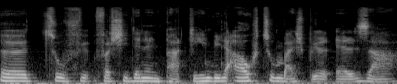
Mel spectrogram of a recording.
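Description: In a Slovak accent, a woman speaks at a fairly slow pace with a very deep, low pitch. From Slovakia, Bratislava. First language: Slovak (speaking German). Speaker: opera singer. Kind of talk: interview. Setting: at home. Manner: halting.

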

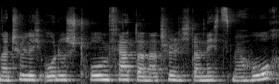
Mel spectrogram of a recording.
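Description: At a moderate pace, a woman uses a normal speaking voice pitched in the medium range. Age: 20s. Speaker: podcast guest, friend of host. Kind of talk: casual chat.

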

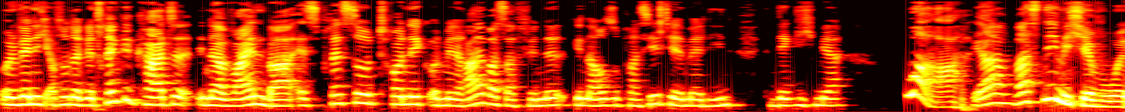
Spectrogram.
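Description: On a very clean recording with a silent background, a woman talks at a moderate pace in a medium pitch with very wide pitch swings. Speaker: culinary consultant for non-alcoholic drink pairing. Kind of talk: interview conversation. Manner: hesitant with many fillers.

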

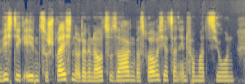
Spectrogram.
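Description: Against a quiet background, a woman talks at a fairly quick pace in a medium-pitched voice. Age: 50s. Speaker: yoga and mindfulness teacher. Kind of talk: interview. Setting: remote recording, partly re-recorded by herself.

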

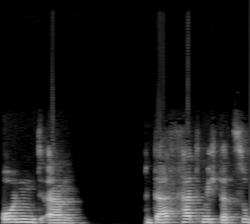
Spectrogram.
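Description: A woman with a slight Georgian accent. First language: Georgian (speaking German). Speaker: manager and mentor. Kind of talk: interview conversation. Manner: hesitant with fillers.

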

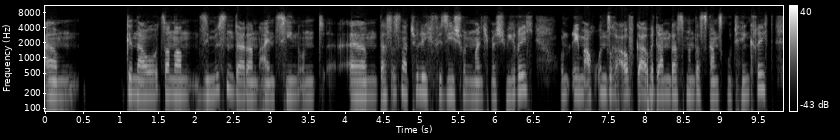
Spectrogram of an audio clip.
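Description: A woman's medium-pitched voice keeps fairly even intonation while she talks at a moderate pace. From northern Germany. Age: 40s. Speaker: children's village house mother. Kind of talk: interview. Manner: warm.

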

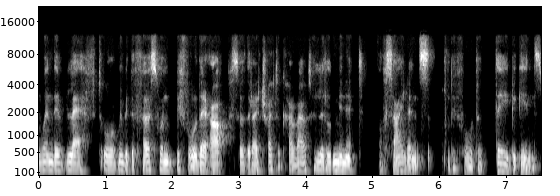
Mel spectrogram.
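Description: A woman's very deep, low voice with a dark, mellow tone and vocal fry, in an Italian accent at a moderate pace, against a quiet background. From Italy, Milan. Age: 50s. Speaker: social entrepreneur. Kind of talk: interview.

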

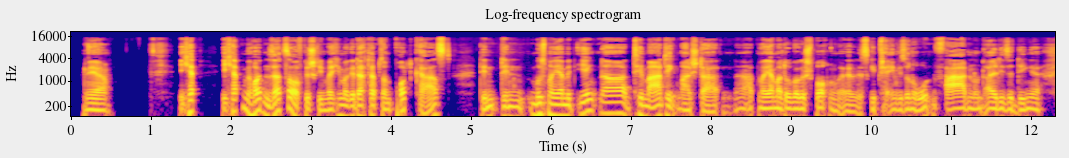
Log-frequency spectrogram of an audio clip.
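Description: A man with a very deep, low pitch talks at a very fast pace with lively intonation, recorded very cleanly against a silent background in a dry, close sound with no echo. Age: 50s. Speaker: podcast co-host. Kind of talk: casual chat. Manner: halting.

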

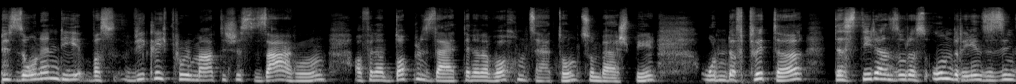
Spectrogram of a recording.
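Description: A woman talks at medium pitch and a fairly slow pace, with ordinary pitch variation. Hers is an unremarkable speaking voice. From Lower Austria, working-class town. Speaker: podcast host, journalist. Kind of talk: casual chat.

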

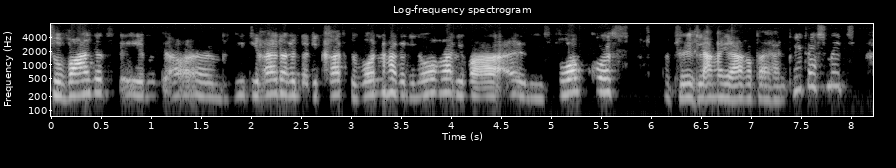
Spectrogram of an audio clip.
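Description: Speaking at a moderate pace, a woman with a fairly high pitch shows ordinary pitch variation and big swings in loudness. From Baden-Baden, southwest Germany. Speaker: amateur jockey examiner. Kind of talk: casual interview. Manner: hesitant, many fillers.

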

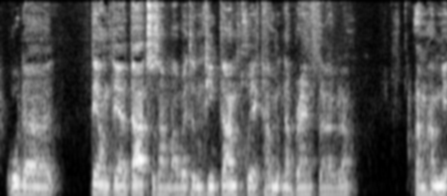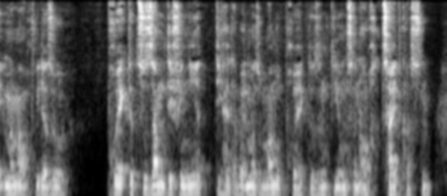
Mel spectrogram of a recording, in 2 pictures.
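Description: Medium-pitched male speech, moderate in pace, with monotone, flat intonation. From Frankfurt, Germany (Nordweststadt). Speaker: rapper. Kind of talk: interview.

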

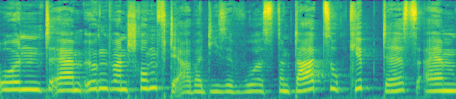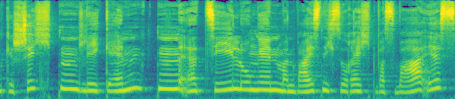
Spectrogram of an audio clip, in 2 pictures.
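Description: The voice has a dark, mellow tone with ordinary pitch variation. It moves at a very slow pace. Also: woman, high pitch for a woman. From Franconia, Nuremberg (Germany). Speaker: city tour guide. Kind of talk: casual interview. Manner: lively.

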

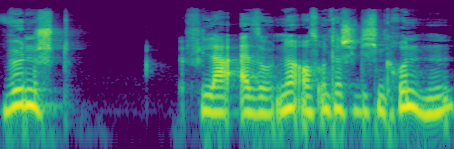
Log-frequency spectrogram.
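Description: This woman's voice is somewhat breathy. Her pitch sits fairly low. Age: 30s. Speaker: interviewee in fertility treatment. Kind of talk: casual interview. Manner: hesitant, many fillers.

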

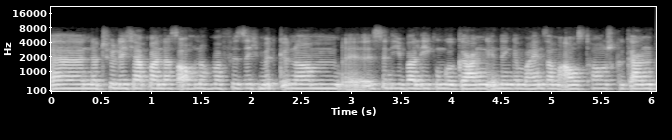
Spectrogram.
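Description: A woman's medium-pitched voice moves along at a fairly quick pace. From Münsterland, northwestern Germany. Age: 30s. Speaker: HR team leader. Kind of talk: interview.

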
